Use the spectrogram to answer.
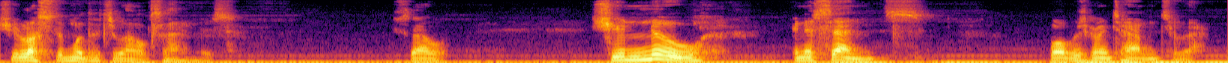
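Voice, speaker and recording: Audible room echo surrounds a man's dark, mellow tone. He talks at a fairly slow pace with ordinary pitch variation. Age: 70s. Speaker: carer. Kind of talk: testimony.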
